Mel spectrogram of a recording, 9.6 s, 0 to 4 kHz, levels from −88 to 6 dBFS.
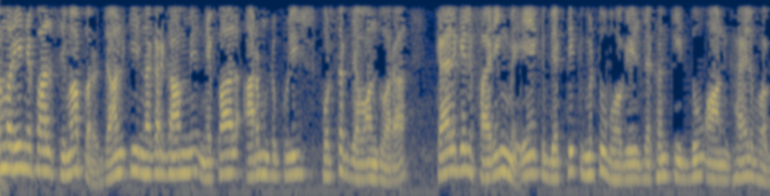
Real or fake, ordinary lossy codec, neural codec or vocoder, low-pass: real; none; none; 3.6 kHz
